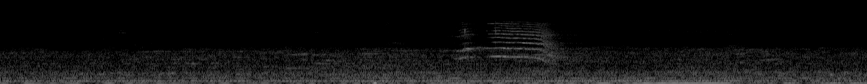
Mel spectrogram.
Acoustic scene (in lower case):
residential area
